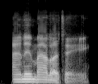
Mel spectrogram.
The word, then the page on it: animality: British English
